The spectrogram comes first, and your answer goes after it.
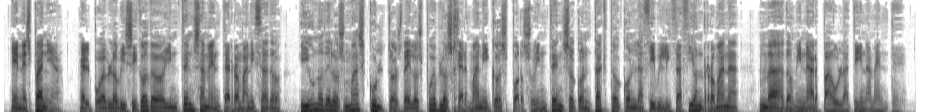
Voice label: locutor spanish voiceover

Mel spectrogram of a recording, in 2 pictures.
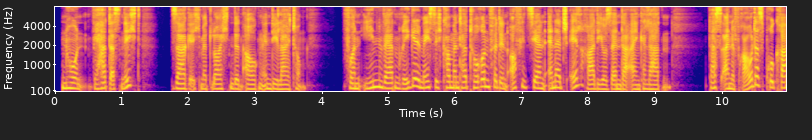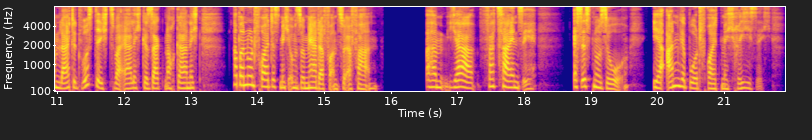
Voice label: locutor alemana german voiceover

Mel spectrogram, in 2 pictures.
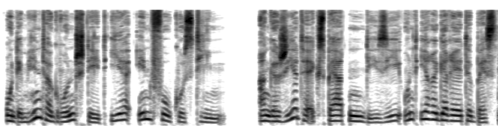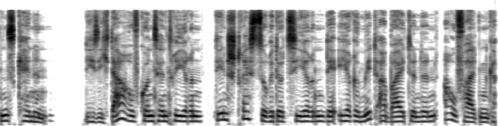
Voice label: locutora alemana german voiceover; German female voice

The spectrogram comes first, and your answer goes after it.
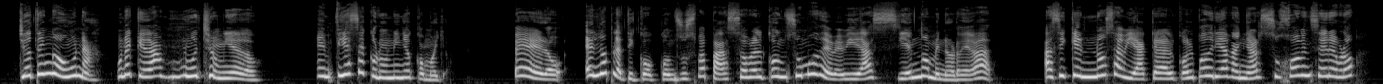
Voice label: latin american spanish child voices

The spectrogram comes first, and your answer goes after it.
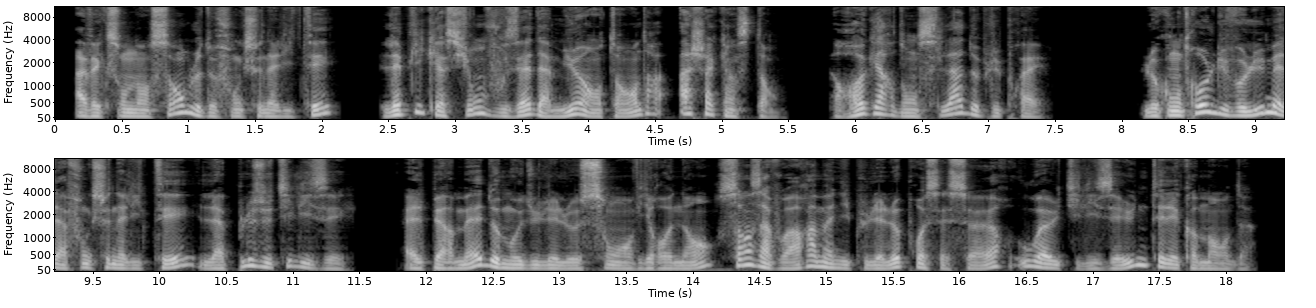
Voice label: locutor frances french voiceover

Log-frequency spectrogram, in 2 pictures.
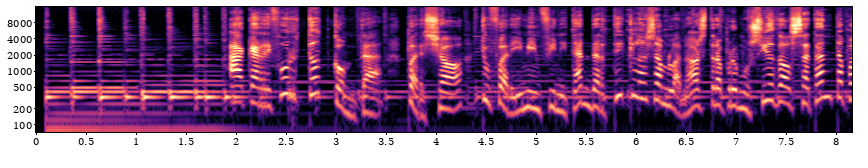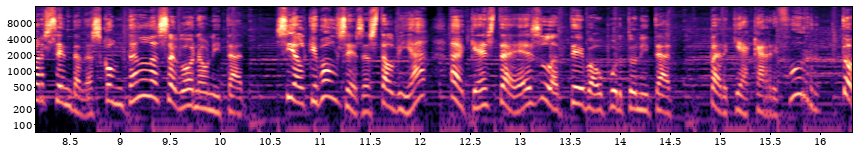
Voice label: locutora catalana catalan voiceover

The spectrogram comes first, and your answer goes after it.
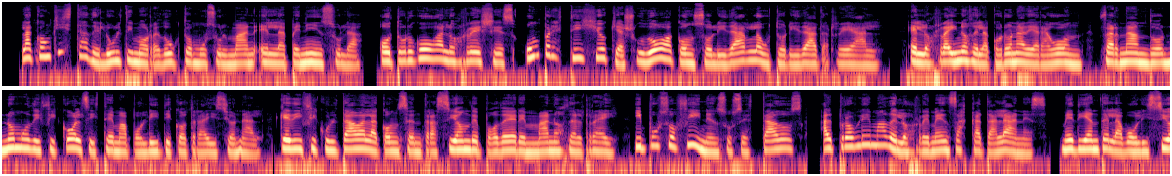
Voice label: locutora argentina argentinian voiceover

